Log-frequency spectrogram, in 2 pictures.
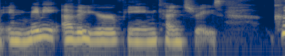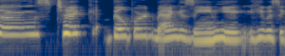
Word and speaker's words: Kungs: The song is a collaboration between French house artist King. Oh, it's pronounced Kungs of Melbourne, Australia funk trio Cooking in Three Burners.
